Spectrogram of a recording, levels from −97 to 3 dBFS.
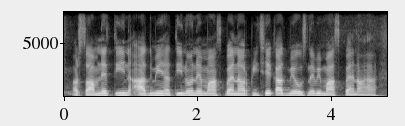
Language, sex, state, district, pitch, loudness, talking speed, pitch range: Hindi, male, Jharkhand, Garhwa, 175 Hz, -16 LUFS, 220 wpm, 150-185 Hz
